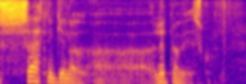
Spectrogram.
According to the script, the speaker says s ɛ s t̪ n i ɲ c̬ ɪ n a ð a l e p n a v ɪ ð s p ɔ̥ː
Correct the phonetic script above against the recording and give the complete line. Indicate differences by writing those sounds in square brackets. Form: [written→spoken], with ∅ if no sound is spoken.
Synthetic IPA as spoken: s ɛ [s→h] t̪ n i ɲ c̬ ɪ n a ð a l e p n a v ɪ ð s [p→k] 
